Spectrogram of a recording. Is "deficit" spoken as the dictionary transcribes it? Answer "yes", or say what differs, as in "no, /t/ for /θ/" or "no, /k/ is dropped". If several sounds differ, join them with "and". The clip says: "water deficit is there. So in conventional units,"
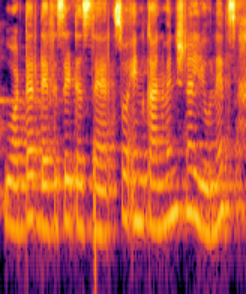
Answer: yes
